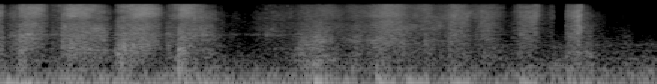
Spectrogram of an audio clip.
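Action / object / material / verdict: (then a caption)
scrape / leather work boot brushed with a horsehair brush / leather / none. The right boot of a black leather lace-up work boot, worn on a foot, is brushed back and forth with a wooden-handled horsehair brush. The result is a series of soft, bright, bristly swishes that rise and fade with each stroke over a faint low rumble, with no ringing afterward.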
